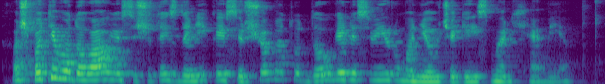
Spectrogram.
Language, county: Lithuanian, Vilnius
